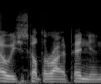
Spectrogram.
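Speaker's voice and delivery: ordinary delivery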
